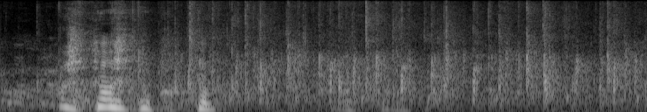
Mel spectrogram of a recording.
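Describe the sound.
Audience applause welcoming General Klotz as a speaker: a brief voice at the start gives way to steady, moderately loud clapping from many hands that carries on to the end.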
